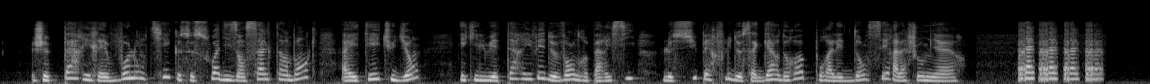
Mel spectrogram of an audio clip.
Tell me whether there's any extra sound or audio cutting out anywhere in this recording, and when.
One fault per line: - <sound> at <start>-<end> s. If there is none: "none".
- laugh at 10.2-11.0 s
